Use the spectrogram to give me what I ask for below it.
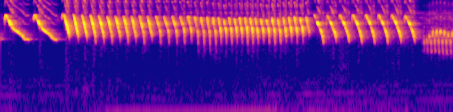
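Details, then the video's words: Spanish Timbrado canary song: a few falling whistles, then a long rapid rolling trill, further falling notes, and a brief lower buzzy note at the close. "Spanish Timbrado Canary Singing"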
